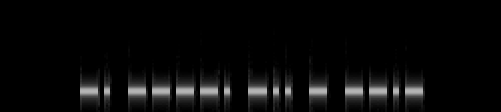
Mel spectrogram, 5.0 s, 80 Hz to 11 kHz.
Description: Morse code, heard as a keyed tone, about 20 wpm, 700 Hz. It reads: N9DTQ
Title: USA Call Signs - 5 Characters - Repeated 3x - 20wpm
